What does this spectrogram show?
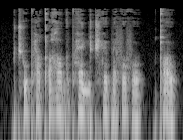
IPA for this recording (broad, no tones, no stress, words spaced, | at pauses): t͡ʃʼupʰɛ qʼʉʁɔɡo pʰɛmʲe t͡ʃʰɘ pɛfofo | qʼo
